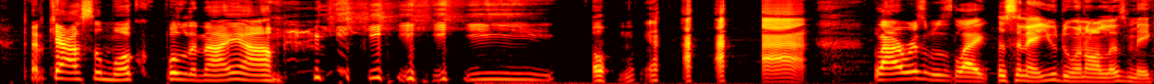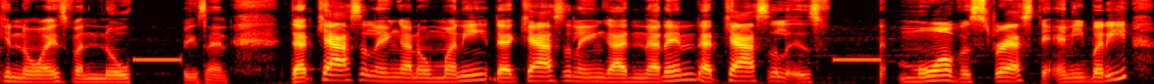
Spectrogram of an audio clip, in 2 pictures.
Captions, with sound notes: that castle more capable than I am. (laughing) Laris was like, listen, are you doing all this making noise for no (beep) reason? That castle ain't got no money, that castle ain't got nothing, that castle is (beep) more of a stress to anybody,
